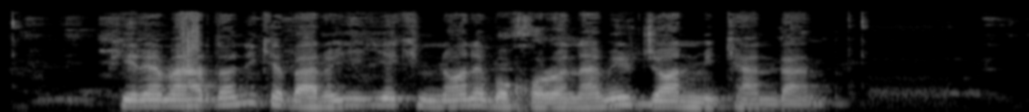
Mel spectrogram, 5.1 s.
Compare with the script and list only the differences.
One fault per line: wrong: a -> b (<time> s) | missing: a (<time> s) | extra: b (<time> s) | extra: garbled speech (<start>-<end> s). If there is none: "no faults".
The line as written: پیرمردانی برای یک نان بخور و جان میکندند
extra: که (1.3 s)
extra: نمیر (2.8 s)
